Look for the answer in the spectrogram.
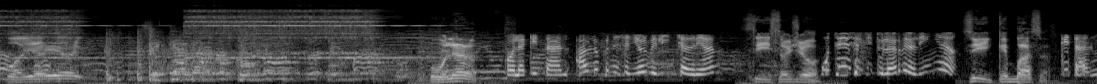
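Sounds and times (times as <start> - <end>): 
electronic telephone ringtone for an incoming call: 0.0 - 5.0
speech: 0.1 - 2.5, 4.3 - 10.9.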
